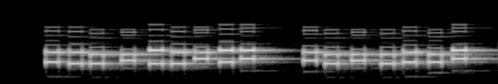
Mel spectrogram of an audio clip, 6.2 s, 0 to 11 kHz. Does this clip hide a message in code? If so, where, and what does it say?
Yes: DTMF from 0.6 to 5.8 s, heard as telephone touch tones, dialled by hand, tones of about 160 ms, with room echo. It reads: 52173206# 817154#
